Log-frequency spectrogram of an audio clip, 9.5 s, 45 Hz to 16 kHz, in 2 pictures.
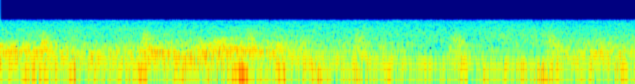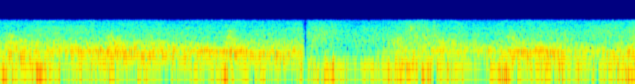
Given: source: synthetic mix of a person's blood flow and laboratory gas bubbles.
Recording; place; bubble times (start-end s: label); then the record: Doppler ultrasound of blood flow; subclavian vein
no bubbles
From the record:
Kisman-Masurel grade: 000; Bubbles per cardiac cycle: 0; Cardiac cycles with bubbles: 0%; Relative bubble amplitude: no bubbles discernible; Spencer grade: 0 (complete lack of bubble signals)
